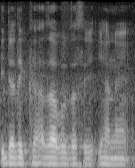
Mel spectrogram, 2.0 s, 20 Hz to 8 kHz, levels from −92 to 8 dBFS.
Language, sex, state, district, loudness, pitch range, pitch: Bengali, male, Tripura, West Tripura, -19 LUFS, 100-110 Hz, 105 Hz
